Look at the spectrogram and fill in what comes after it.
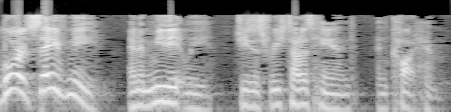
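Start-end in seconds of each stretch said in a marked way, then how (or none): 0.0-1.0 higher, louder cry for help. A narrator's reading. Sinking Peter cries out to Jesus for saving. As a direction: cry out as you read. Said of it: "he cried out".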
